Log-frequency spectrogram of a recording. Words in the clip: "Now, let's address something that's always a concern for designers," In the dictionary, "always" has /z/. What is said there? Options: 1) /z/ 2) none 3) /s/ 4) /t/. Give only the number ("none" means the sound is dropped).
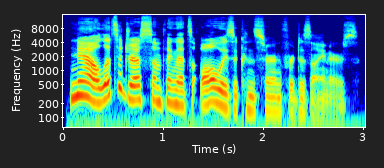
1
